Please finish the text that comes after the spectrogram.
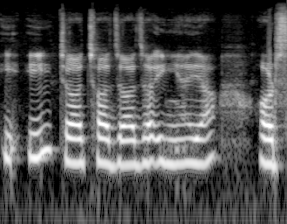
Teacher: ई च छ ज झ इया या और सा तालव्य वर्ण है, इनका उच्चारण तालु और जीभ के स्पर्श से होता है।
